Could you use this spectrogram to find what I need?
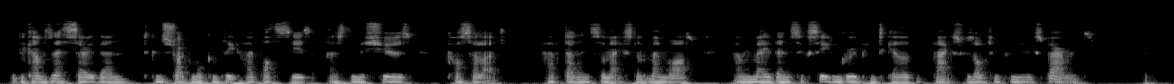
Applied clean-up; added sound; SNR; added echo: none; none; none; none.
